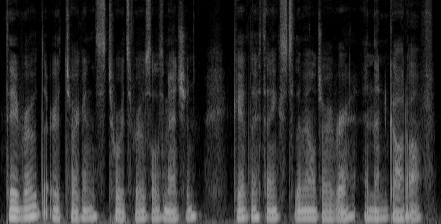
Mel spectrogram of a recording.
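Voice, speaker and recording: A man's voice: on the low side, fairly even intonation, moderate pace, gravelly, dark tone, no echo. A man reading a story aloud as an ASMR audiobook narrator, close to the microphone.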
